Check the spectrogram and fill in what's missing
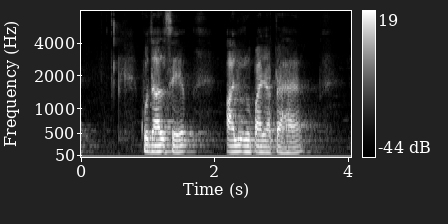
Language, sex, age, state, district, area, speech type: Hindi, male, 30-45, Bihar, Samastipur, rural, spontaneous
